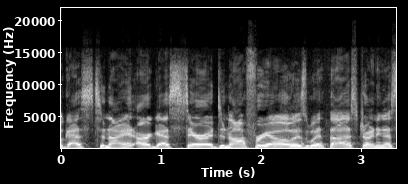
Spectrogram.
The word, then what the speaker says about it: D'Onofrio: we're joined by Sarah D'Onofrio am I saying your last name yes you're the only one who said it right called you sarah de for neo like the guy from a law-and-order SUV but I think it's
